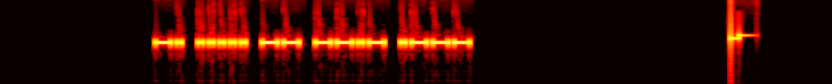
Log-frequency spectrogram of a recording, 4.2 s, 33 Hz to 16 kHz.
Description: Morse code, heard as a keyed tone, about 43 wpm, 700 Hz. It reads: N5MQJ
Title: USA Call Signs - 5 Characters - 3x Character Spacing - 45wpm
